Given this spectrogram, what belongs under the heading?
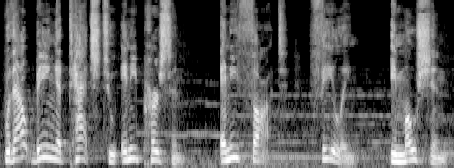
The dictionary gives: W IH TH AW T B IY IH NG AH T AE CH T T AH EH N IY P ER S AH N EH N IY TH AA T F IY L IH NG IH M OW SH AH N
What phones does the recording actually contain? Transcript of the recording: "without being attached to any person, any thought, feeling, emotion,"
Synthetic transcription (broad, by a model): W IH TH AW T B IY IH NG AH T AE CH T T EH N IY P ER S AH N EH N IY TH AA T F IY L IH NG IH M OW SH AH N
